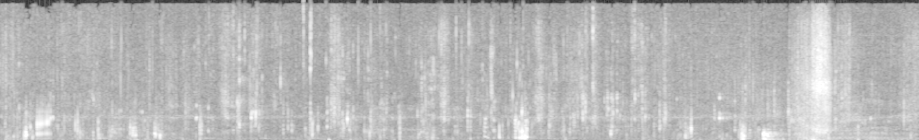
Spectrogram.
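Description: Close-miked eating sounds: wet chewing, lip smacks and squishes as fufu dipped in peanut spinach soup is eaten by hand, in an irregular run of short clicks, with a louder, longer sound about eight seconds in.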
